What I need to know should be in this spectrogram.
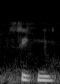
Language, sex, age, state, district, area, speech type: Nepali, female, 18-30, West Bengal, Kalimpong, rural, read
